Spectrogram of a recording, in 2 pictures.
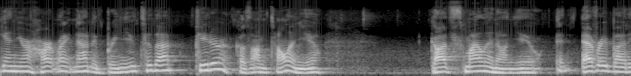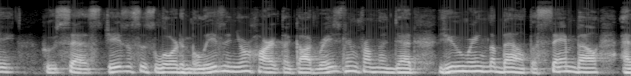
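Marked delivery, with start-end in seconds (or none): none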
